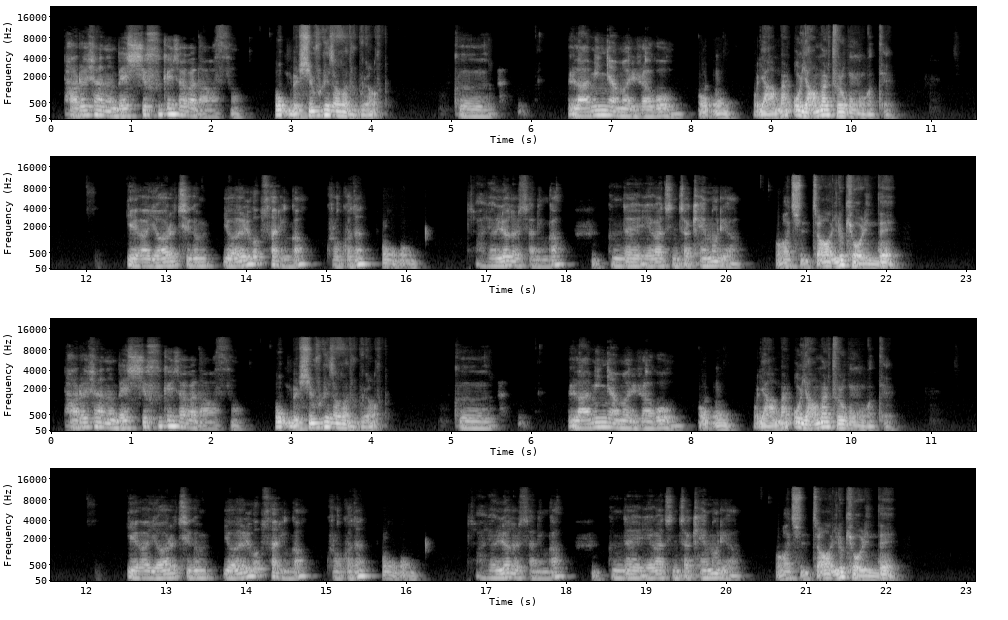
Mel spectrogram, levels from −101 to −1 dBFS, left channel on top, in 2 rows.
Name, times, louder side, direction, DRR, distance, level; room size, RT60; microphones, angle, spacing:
voice 1, 0.2-2.4 5.0-5.6 6.5-7.9 12.5-14.8 15.0-15.6 16.9-18.0 18.5-20.2 21.9-22.0, left 2 dB, 60° left, 0.9 m, -27 dB
voice 2, 2.8-4.1 8.1-8.5 8.8-10.5 15.7-16.1 18.3-18.4 20.6-22.1, left 2 dB, 20° left, 0.5 m, -23 dB
2.4 x 2.2 x 2.3 m
head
